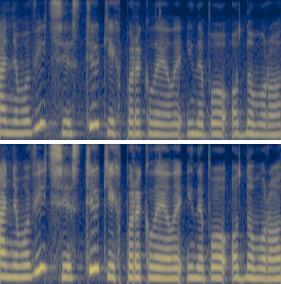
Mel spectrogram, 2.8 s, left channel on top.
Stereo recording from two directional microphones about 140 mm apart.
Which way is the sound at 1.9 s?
20° right (ahead or behind).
